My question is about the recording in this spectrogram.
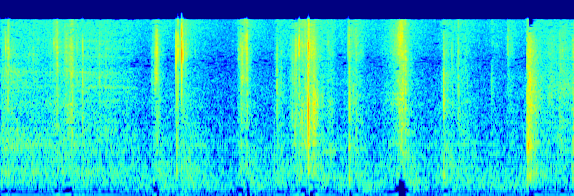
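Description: A shrink-wrapped vinyl LP sleeve being handled and put down: a scattering of short plastic crinkles and taps.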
